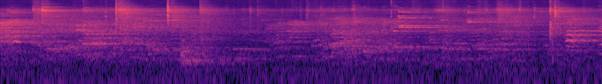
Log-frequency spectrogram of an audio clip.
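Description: Voices of several women chatter in a large echoing hall.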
